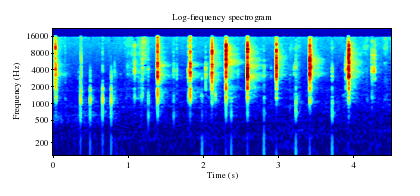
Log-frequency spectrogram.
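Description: A black and red hollow plastic gamepad, hand-sized and held in both hands, is tapped and scratched on its shell by long nails that also press its buttons. Dry, bright clicks and taps come in an irregular series with faint scratching between them, and each one dies away almost instantly.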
